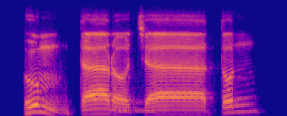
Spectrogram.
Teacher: mim sukun bertemu dengan huruf Dal bacaan izhar syafawi dibaca jelas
